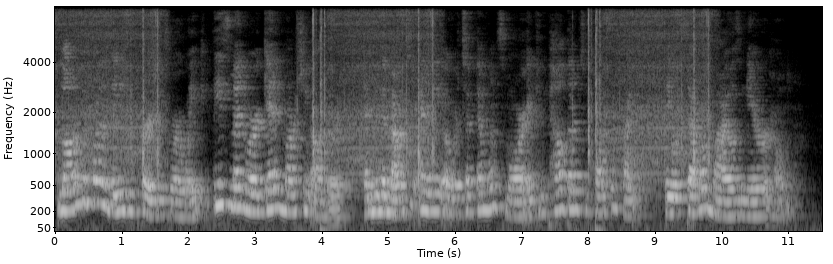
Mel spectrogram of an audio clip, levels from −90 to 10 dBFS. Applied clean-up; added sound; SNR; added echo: none; Camera; 14 dB; reverberation time 0.7 s.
